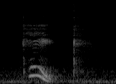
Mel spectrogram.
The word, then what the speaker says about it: cake: we blend this word the a is going to say its name a but when we blend the word the e is silent it won't make a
